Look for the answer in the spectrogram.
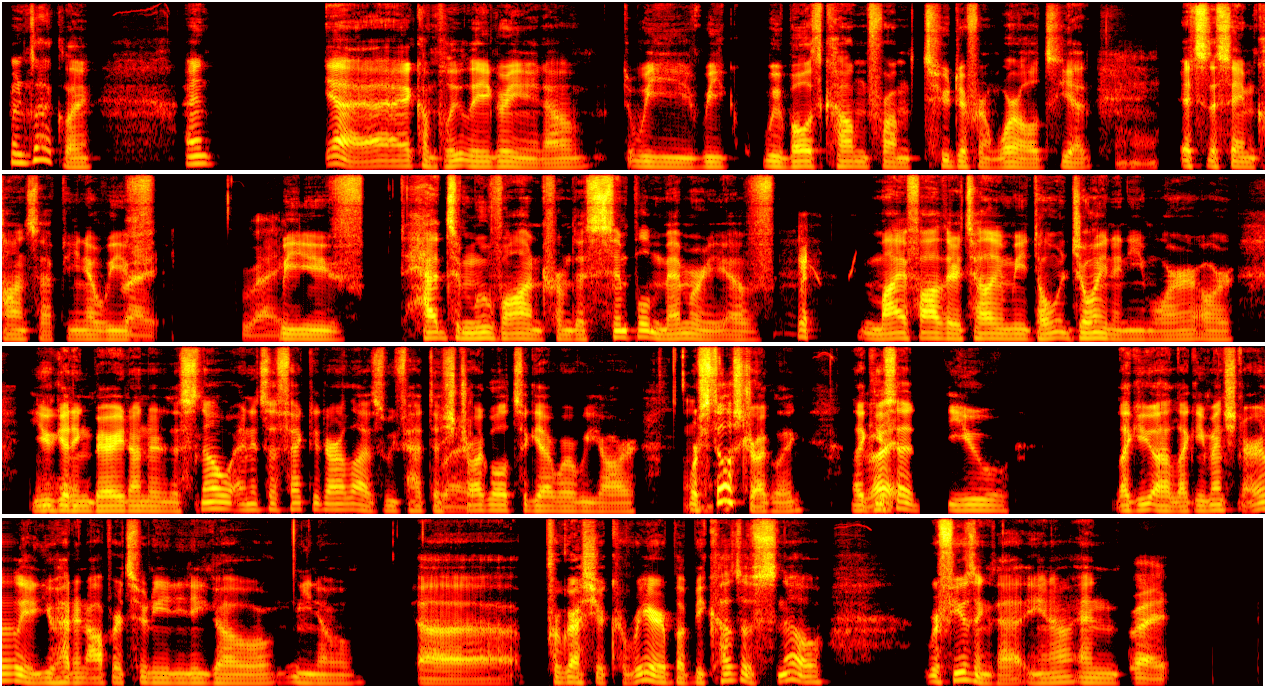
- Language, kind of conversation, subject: English, unstructured, How do memories from the past shape the way you live your life today?
- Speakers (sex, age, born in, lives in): male, 35-39, United States, United States; male, 50-54, United States, United States
- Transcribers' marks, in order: tapping; other background noise; laugh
